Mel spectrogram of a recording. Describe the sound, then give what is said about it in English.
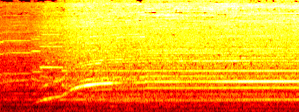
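A power drill spinning a Q-tip, held by a man pointing it towards his ear, spins up, its motor whine rising quickly in pitch and then holding a steady, continuous buzz for a few seconds, with no voices. “He shouldn't be holding a drill, let alone pointing it towards his ear.”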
